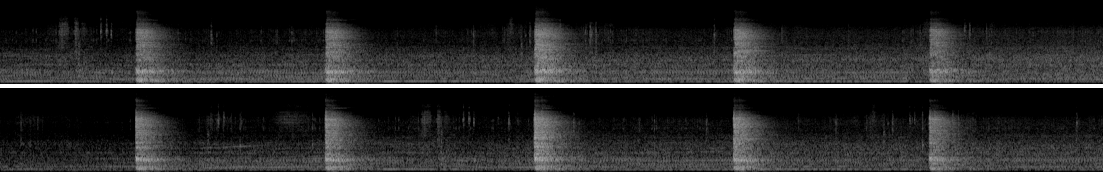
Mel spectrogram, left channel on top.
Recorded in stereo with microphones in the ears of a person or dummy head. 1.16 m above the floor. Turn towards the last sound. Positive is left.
turn(degrees=-75)  # may be behind; listen again after turning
